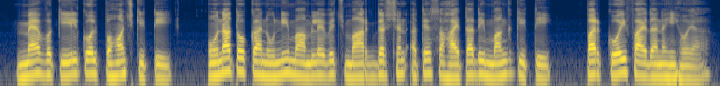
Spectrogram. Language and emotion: Punjabi, sad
